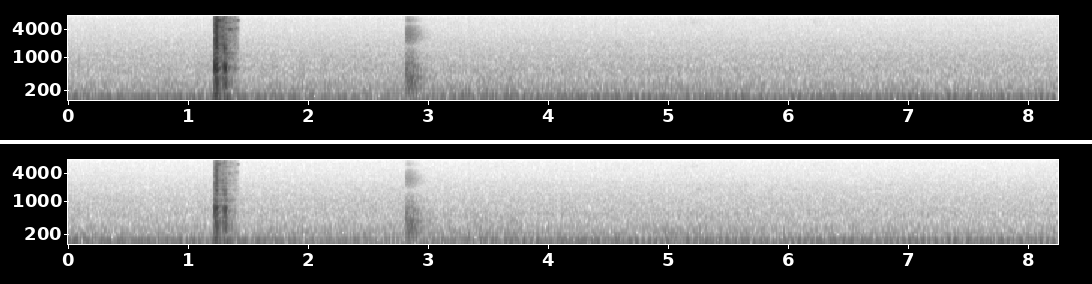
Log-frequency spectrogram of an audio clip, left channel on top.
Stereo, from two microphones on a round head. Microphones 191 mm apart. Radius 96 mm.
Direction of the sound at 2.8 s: 55° left (ahead or behind).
